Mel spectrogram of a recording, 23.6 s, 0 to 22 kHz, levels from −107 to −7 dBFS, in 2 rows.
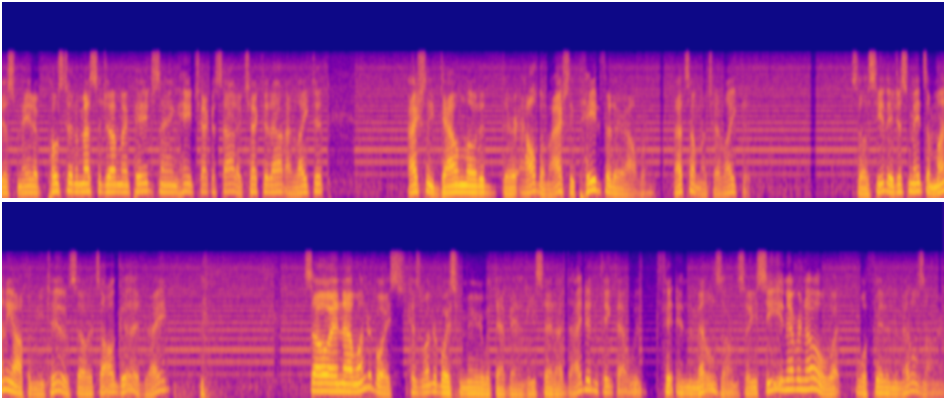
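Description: A speech clip carrying computer activity noise throughout: a buzzy, chirping pulse train at around 300 Hz, roughly 20 dB below the speech, layered over the light HD Voice band-limiting. Unlike steady mains hum, it flickers with processor or mouse load rather than holding constant.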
